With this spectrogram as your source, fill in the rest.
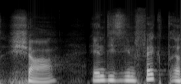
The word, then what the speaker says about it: SHA: for secure hash algorithm is pronounced sha and is in fact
